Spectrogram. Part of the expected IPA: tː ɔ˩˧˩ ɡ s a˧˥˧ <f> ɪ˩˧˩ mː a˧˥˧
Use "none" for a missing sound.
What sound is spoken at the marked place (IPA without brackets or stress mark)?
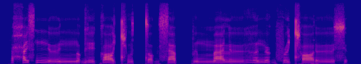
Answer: pː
